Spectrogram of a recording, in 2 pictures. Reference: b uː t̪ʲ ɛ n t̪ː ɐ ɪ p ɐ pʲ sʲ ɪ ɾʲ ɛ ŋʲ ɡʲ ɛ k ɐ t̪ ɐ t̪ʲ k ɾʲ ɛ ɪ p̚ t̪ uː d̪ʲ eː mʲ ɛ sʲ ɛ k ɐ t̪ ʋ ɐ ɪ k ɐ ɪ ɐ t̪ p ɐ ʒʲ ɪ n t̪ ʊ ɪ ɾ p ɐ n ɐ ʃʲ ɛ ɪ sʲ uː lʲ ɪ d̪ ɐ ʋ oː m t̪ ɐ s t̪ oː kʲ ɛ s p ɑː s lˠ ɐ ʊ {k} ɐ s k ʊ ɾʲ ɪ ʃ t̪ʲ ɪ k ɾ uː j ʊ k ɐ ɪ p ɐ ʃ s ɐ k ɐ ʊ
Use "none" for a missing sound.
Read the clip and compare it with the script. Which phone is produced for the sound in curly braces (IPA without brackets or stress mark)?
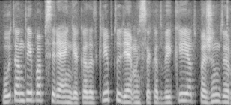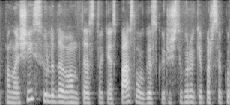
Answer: ɡ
